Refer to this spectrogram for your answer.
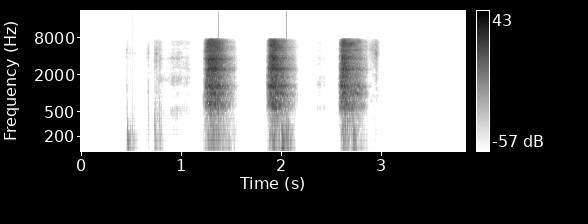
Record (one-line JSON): {"exhalation_length": "3.8 s", "exhalation_amplitude": 26766, "exhalation_signal_mean_std_ratio": 0.29, "survey_phase": "beta (2021-08-13 to 2022-03-07)", "age": "45-64", "gender": "Female", "wearing_mask": "No", "symptom_cough_any": true, "symptom_runny_or_blocked_nose": true, "symptom_fatigue": true, "symptom_onset": "4 days", "smoker_status": "Current smoker (1 to 10 cigarettes per day)", "respiratory_condition_asthma": false, "respiratory_condition_other": false, "recruitment_source": "Test and Trace", "submission_delay": "2 days", "covid_test_result": "Positive", "covid_test_method": "ePCR"}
